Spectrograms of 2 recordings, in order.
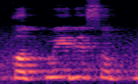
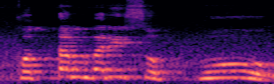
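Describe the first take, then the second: First: It is said in the everyday colloquial form. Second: It is said in the pure standard form. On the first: This is how most people in the city say it. The speaker calls it wrong. "ಅಚ್ಚ ಕನ್ನಡದಲ್ಲಿ ಕೊತ್ತಂಬರಿ ಸೊಪ್ಪು ಅನ್ನಲ್ಲ" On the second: This is the form used in pure Kannada. The speaker calls it right. "ಅನ್ನುತ್ತಾರೆ"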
